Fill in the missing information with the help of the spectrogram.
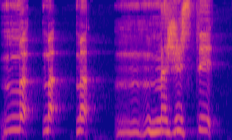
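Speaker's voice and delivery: high, slow stuttered title; stammering. Acted. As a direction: stammer it out, frozen in shock. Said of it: "bredouilla Giorgio".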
